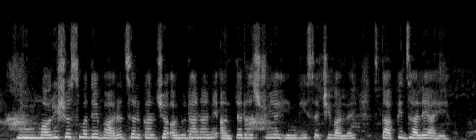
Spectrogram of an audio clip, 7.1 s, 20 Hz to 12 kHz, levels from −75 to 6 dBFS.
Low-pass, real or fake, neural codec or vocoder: 9.9 kHz; fake; vocoder, 22.05 kHz, 80 mel bands, WaveNeXt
